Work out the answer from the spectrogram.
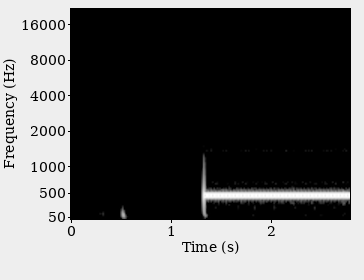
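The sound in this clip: Telephone tone on an outgoing call: after near silence and a soft click, a loud, steady, single-pitched tone begins and continues unbroken to the end.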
